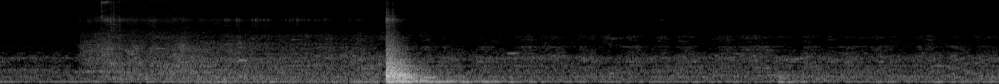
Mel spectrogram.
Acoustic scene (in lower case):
elevator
